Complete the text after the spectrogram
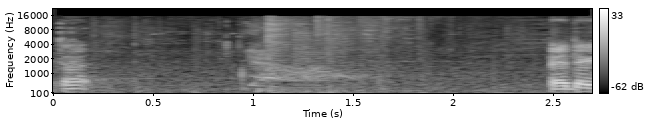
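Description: A sword strikes with a sharp metallic hit.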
